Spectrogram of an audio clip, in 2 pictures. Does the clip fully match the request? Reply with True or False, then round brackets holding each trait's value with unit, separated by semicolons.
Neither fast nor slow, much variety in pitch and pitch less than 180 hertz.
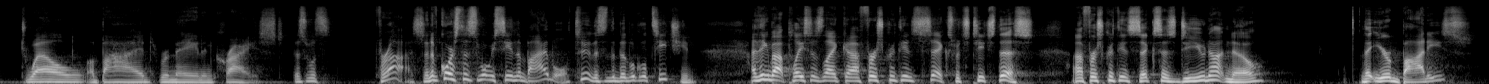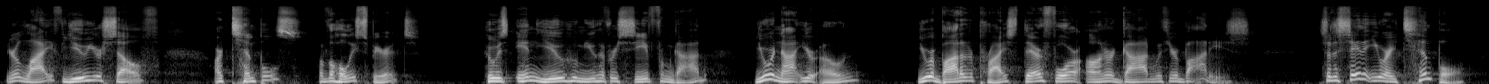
True (195 wpm; 8.1 semitones; 140 Hz)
